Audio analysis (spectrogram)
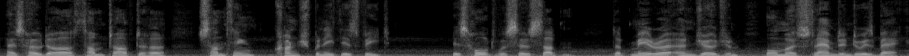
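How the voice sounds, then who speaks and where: A man reading a fantasy story in audiobook style, with measured storytelling delivery. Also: medium pitch, slight background noise. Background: soft music.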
